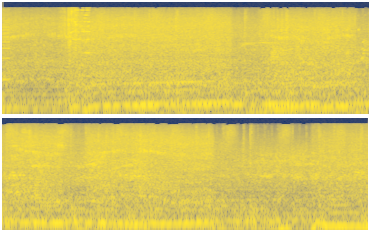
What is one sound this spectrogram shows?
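Racing engines roar louder as the cars speed up.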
